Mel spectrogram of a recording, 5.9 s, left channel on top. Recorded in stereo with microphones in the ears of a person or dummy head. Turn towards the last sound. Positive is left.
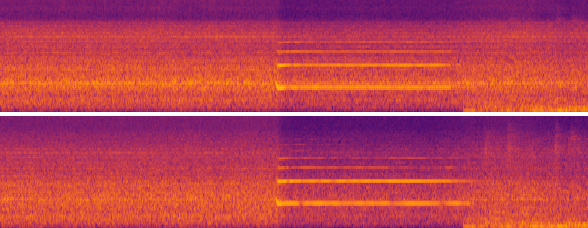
turn(degrees=-20)  # may be behind; listen again after turning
